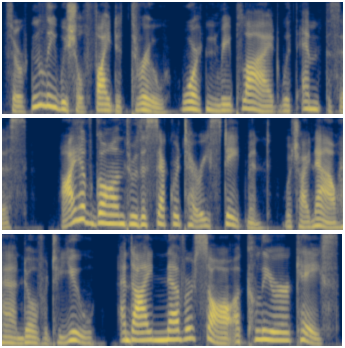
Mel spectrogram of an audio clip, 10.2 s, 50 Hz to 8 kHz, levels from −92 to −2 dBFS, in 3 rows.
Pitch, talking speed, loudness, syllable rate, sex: 175 Hz, 175 wpm, -19 LUFS, 4.8 syllables/s, female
